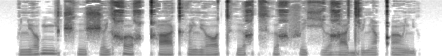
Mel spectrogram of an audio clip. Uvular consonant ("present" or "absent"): present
